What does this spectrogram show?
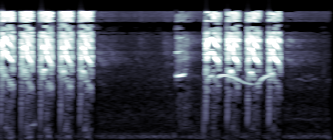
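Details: Parrot calling in harsh, rasping squawks: five quick bursts in a row, a short pause, then four more, with a thin gliding whistle running under the second set and a low hum between calls.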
